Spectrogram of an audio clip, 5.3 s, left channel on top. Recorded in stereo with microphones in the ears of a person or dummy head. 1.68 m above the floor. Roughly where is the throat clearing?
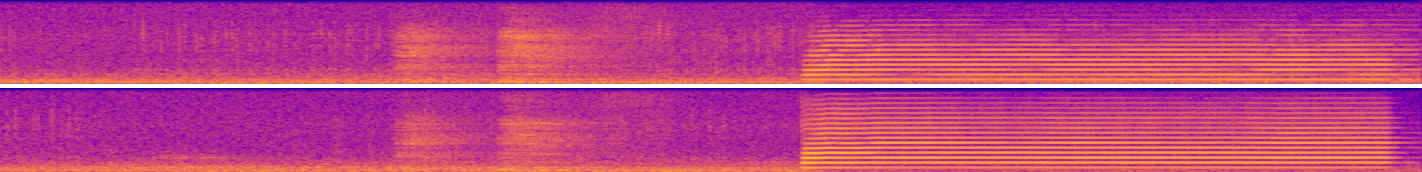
Centre.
